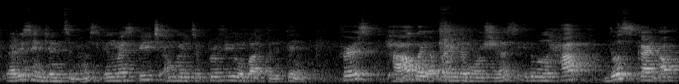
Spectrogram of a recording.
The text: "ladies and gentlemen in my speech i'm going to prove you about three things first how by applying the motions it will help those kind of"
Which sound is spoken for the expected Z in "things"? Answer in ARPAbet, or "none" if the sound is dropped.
none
